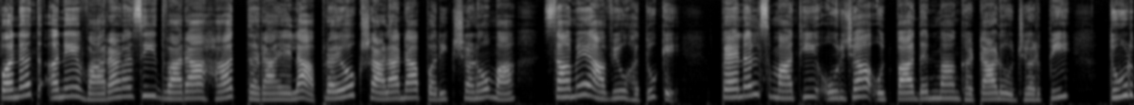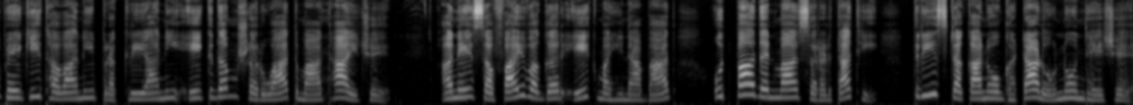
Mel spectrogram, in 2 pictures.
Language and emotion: Gujarati, neutral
